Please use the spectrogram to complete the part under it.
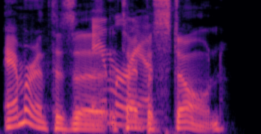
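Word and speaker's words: Amouranth: It's Amaranth. – Oh. – What? Amaranth is how you pronounce it.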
